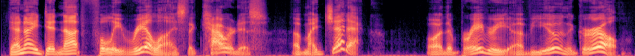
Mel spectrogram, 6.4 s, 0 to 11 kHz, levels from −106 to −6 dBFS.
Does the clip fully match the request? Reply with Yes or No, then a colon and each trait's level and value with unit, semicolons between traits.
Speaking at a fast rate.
No: average, 180 wpm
